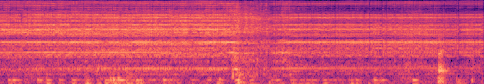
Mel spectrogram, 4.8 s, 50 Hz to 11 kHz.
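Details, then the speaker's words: Two servos connected to outputs A1 and A2 of an Intellimatch V2 servo matcher, before matching and endpoint setup: high, constant electric buzz with faint chatter from the unmatched paired servos fighting. Servo buzz. "you can hear some buzzing and that's because the servos haven't been matched yet"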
